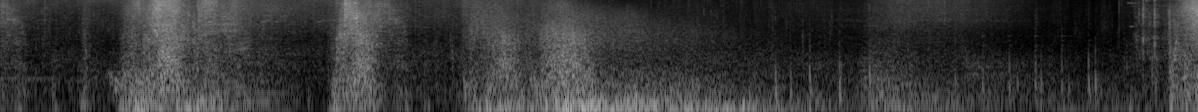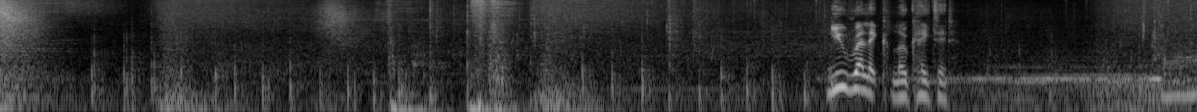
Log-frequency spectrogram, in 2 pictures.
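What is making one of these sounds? Footsteps patter quickly as a character runs.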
